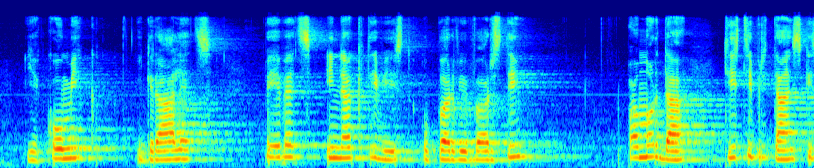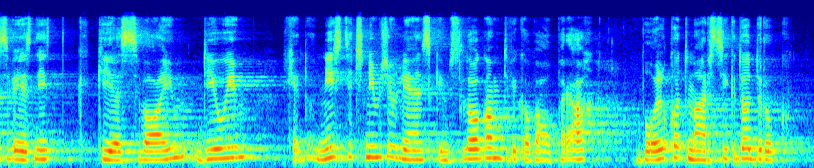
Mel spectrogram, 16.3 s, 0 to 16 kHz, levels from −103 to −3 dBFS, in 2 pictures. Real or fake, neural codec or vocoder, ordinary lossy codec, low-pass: real; none; Opus, 64 kbps; 10.8 kHz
